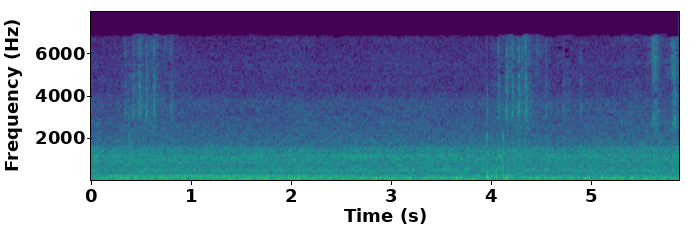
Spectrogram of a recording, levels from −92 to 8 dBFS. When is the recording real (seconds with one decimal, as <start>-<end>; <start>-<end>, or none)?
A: 0.0-5.9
